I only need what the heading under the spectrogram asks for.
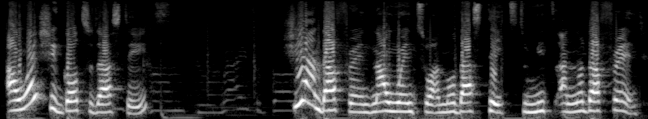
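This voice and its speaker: A woman's voice: a little high, normal speed, no room sound, faint music behind. A woman with a Nigerian accent hosting a story programme, telling a story conversationally with rhetorical questions. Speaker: storytelling show host. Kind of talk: narrated personal story.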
